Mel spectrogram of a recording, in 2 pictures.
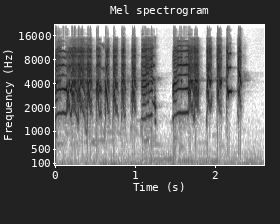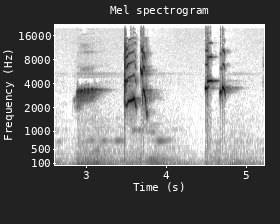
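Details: Oriental magpie-robin contest bird delivering a harsh fill-in song meant to provoke rival birds: a rapid stutter of grating, scratchy notes, then a clear level whistle and brief twangy chirps with silent gaps.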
